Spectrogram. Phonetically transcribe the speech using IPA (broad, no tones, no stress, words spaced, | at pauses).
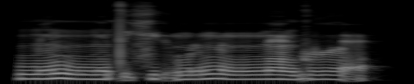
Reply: mĩ nːĩtḭ xʲɘɾʲo̰mɨn̪ɘ nːɛ̃ːɡulːɛ̰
